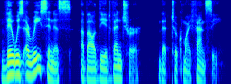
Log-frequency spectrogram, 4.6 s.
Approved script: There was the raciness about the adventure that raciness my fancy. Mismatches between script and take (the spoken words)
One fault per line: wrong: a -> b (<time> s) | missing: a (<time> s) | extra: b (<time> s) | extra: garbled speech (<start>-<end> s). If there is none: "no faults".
wrong: the -> a (0.5 s)
wrong: raciness -> took (3.4 s)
